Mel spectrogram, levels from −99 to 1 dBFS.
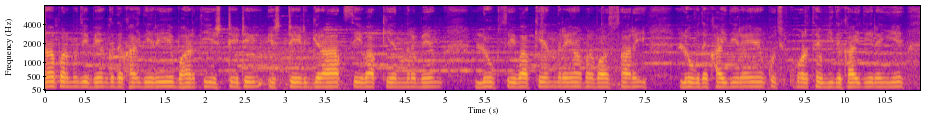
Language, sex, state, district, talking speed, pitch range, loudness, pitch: Hindi, male, Chhattisgarh, Bilaspur, 180 wpm, 155-160 Hz, -23 LUFS, 155 Hz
